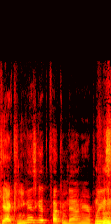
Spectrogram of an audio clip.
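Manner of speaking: pleading into the phone, laughing; half-laughing, urgent; urgent laughing plea. Retold or imitated. Bouncer pleading with 911 dispatcher, laughing urgently.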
